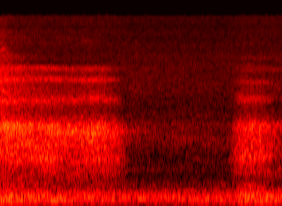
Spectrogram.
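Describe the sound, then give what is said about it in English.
A deep breath drawn in during a guided meditation on stillness, a soft, breathy rush of air heard faintly and alone, easing off midway and then returning near the end. “So returning to our breath helps still us. Can you feel a difference? And it's like breathe in love.”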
